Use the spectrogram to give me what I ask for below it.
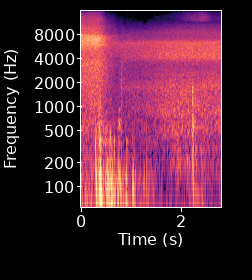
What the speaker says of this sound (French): vu le bruit, je pense que vous avez compris que on est arrivé à la cascade de Saint-Même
